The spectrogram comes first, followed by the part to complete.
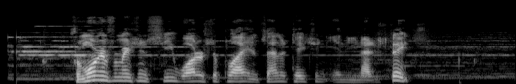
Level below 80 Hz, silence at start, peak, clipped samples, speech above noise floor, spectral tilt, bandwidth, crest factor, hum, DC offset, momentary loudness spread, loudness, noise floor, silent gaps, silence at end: -74 dBFS; 0.1 s; -2 dBFS; under 0.1%; 25 dB; -4.5 dB/octave; 10.5 kHz; 22 dB; none; under 0.1%; 15 LU; -22 LUFS; -47 dBFS; none; 0.1 s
